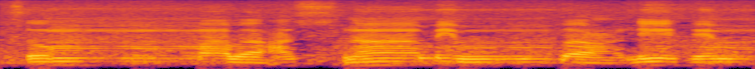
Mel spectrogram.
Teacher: Ketika huruf nun sukun bertemu dengan huruf ba, maka harus kita bacakan saja sama seperti huruf mim. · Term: iqlab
